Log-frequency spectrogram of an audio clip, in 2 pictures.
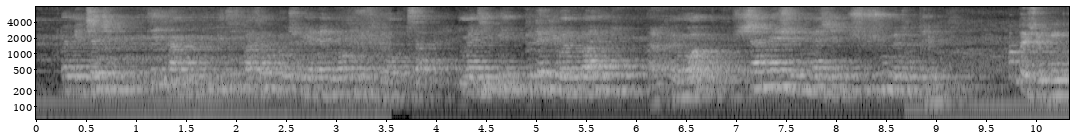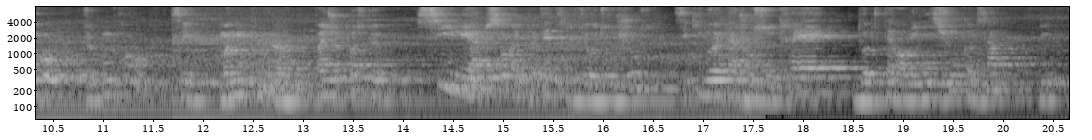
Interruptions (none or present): none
